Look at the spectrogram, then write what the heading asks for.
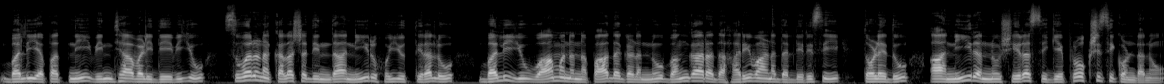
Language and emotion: Kannada, neutral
